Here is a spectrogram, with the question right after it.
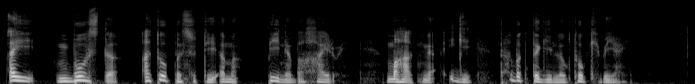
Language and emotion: Manipuri, fearful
